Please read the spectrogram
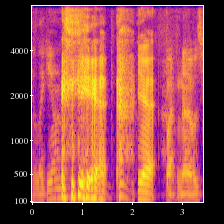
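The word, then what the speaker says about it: Legian: It's spelt Legion, but it's definitely Legion.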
